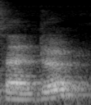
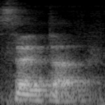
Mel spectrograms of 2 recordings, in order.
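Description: First: The second syllable has an 'o' vowel. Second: The second syllable has an 'a' vowel. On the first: The speaker calls it right. "এটা সেন্টর হবে শব্দটা" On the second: The speaker calls it wrong. "আমাদের বাংলাদেশের উচ্চারণে এই শব্দটা হয়ে যায় সেন্টার"

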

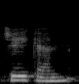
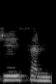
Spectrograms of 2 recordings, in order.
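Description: First: The name is said like Jakin. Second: The name is said like Jason. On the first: The speaker calls it right. "but it's Jakin" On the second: The speaker calls it wrong. "I have been pronouncing it Jason"

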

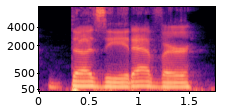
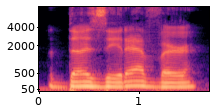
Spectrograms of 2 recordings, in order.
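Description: The two takes are said the same way.

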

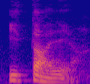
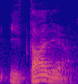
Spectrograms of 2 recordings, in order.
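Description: Both takes have the same delivery.

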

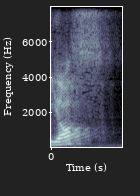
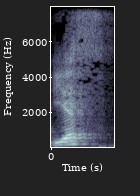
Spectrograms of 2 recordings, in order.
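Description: First: The s sound is heavy and emphatic. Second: The s sound is light and hissing. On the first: The speaker calls it wrong. "You're changing the scene into صاد" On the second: The speaker calls it right. "the scene has صفير and hams"

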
